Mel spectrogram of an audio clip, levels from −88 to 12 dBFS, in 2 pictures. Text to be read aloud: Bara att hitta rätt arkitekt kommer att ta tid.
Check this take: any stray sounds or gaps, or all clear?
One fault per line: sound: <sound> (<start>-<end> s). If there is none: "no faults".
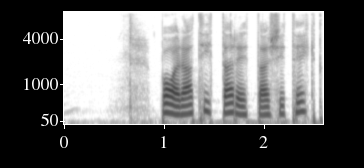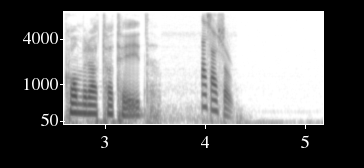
sound: chirp (4.0-4.3 s)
